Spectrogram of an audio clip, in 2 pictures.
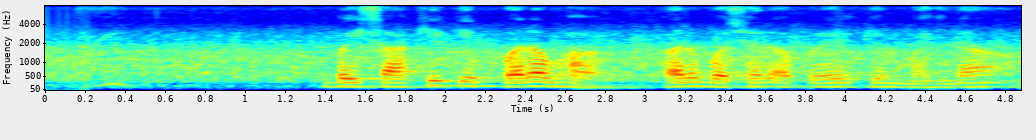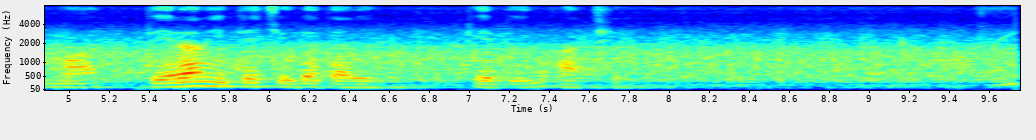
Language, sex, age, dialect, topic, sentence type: Chhattisgarhi, male, 18-24, Western/Budati/Khatahi, agriculture, statement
